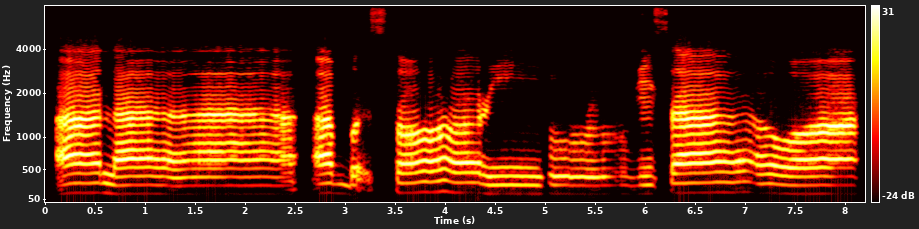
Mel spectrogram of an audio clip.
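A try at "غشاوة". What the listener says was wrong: ও যদি ছেড়ে দিই তো গিসা ওহ, ওটা একটু টান মতো হয়ে যাচ্ছে।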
